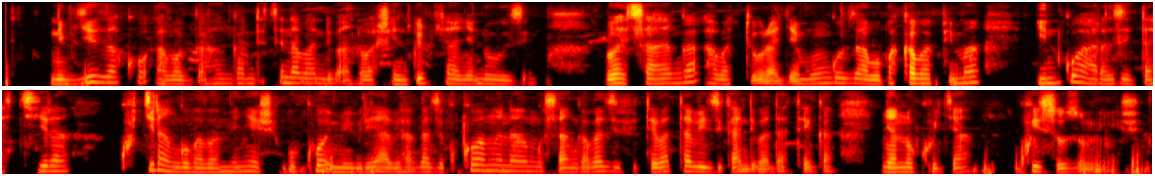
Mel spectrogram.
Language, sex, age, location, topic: Kinyarwanda, male, 25-35, Huye, health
